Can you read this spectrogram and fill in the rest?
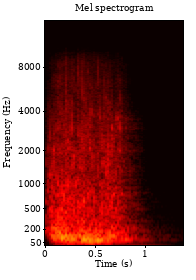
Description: Sfx_creature_bruteshark_swim_slow_01.ogg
